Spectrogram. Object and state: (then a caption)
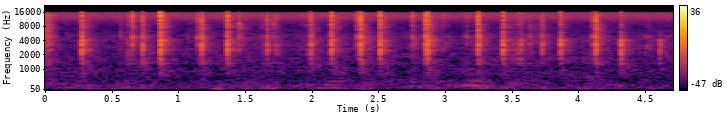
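Glass perfume bottle tapped with nails. Fingernails of the holding hand tap rapidly on a 212 capsule glass perfume bottle with a silver band, held in one palm. A quick run of about two dozen short, bright clicks rings out, each decaying almost instantly, over a soft low background hum.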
